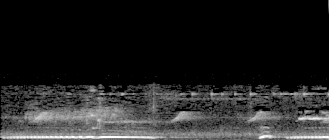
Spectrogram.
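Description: A dove gives low, hollow coos, first a quick throaty tremolo, then a drawn-out steady note that resumes after a pause. Faint high chirps of other birds sound behind.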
